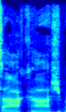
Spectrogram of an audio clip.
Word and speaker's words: Akaash: I think it's Akash, but we'll call it whatever you want.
